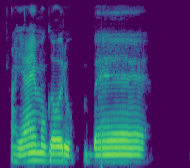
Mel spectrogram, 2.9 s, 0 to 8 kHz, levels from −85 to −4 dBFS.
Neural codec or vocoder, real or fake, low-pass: none; real; 7.2 kHz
